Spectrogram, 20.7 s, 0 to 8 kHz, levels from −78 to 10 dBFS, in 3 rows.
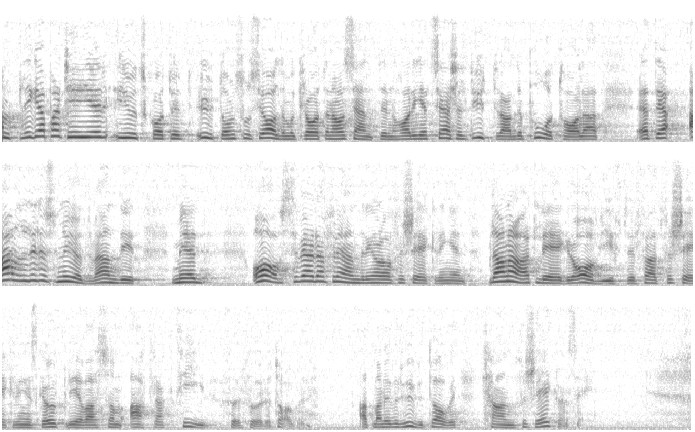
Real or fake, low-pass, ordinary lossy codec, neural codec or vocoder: fake; 7.2 kHz; none; codec, 16 kHz, 16 kbps, FunCodec, trained on Chinese and English, 50 frames a second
